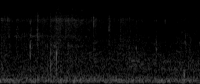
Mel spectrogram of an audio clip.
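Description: Faint rustling of grass stems and soft clicks as a birch bolete is pulled from the ground by hand.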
